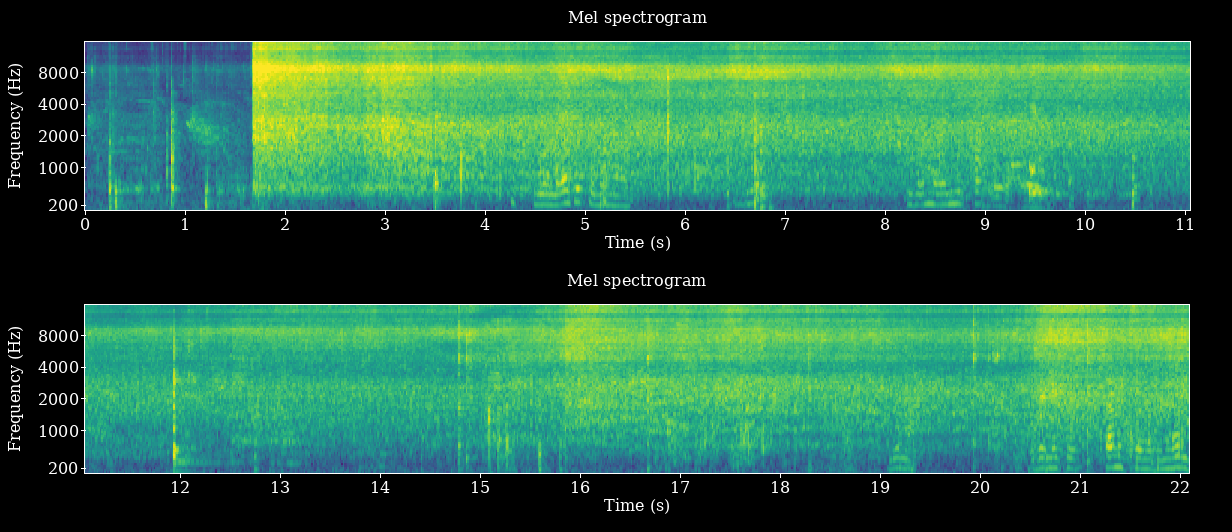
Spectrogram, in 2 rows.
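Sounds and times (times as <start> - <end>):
chicken sizzling in hot oil: 1.2 - 22.0
metal spatula scraping a pan: 19.8 - 21.6.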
